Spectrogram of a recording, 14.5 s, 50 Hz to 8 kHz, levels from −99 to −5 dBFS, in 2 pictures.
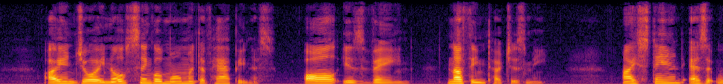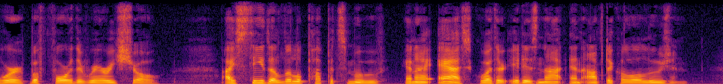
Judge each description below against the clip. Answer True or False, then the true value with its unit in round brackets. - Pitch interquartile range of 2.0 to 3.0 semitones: False (4.6 semitones)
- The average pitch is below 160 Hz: True (135 Hz)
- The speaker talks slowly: False (160 wpm)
